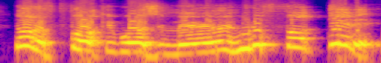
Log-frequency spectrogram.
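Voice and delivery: high, loud tough-guy snarl; getting all tough. Retold or imitated. [name] getting tough with the crowd, loud angry demand. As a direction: puff up and demand an answer. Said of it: "he was getting all tough".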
